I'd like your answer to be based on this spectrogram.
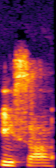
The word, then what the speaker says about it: Esau: Esau. – Oh. – Yeah, which is interesting. – Esau is how you pronounce it.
